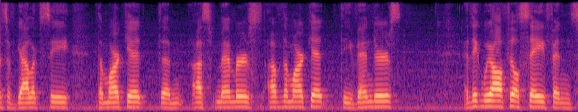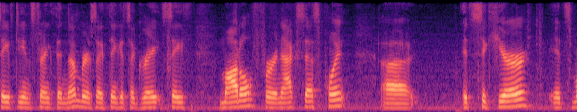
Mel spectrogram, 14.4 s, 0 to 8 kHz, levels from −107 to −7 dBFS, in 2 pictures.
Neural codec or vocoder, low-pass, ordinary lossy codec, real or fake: none; 7.2 kHz; AAC, 48 kbps; real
